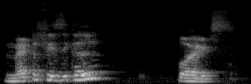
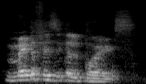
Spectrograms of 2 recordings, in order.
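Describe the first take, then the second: First: A clear pause between metaphysical and poets; word-by-word repetition. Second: Said in the usual way. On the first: Shown as a demonstration. Teacher repeating the key term for students, metaphysical and poets said separately. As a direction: lift the end of metaphysical, pause, then let poets fall.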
